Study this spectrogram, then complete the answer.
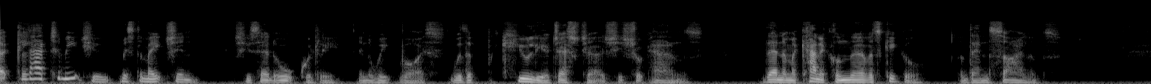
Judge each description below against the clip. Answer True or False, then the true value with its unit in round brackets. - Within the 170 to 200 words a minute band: False (150 wpm)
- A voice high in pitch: False (95 Hz)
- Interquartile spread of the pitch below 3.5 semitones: False (4.0 semitones)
